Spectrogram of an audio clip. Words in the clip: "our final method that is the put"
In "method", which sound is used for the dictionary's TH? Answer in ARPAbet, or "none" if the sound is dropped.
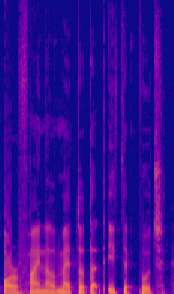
T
